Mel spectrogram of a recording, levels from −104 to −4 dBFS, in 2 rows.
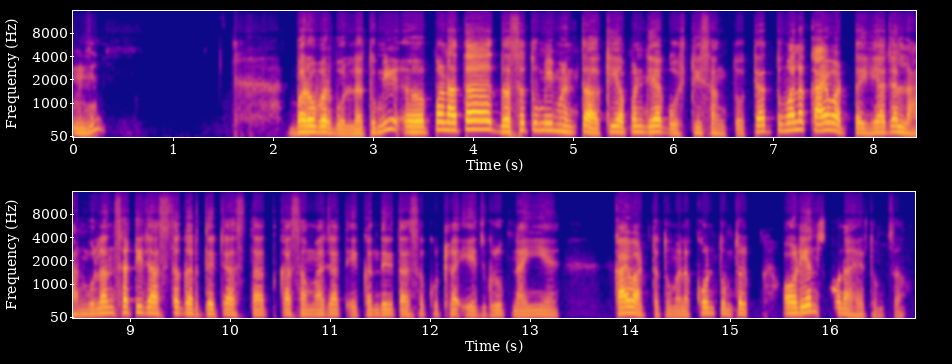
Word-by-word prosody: हं, 145 Hz, -1 st, -4 dB
हं. 205 Hz, +10 st, -7 dB, 1.9 s
बरोबर 170 Hz, -1 st, +6 dB
बोलला 120 Hz, 0 st, -4 dB
तुम्ही 190 Hz, -, -3 dB
अ, 165 Hz, -6 st, +3 dB
पण 230 Hz, -1 st, +5 dB
आता 215 Hz, +3 st, +7 dB, 0.3 s
जसं 175 Hz, +5 st, +3 dB
तुम्ही 210 Hz, -1 st, 0 dB
म्हणता, 175 Hz, -7 st, +2 dB
की 175 Hz, -, 0 dB
आपण 170 Hz, +1 st, +1 dB
ज्या 175 Hz, +2 st, +4 dB
गोष्टी 130 Hz, +3 st, -8 dB
सांगतो, 125 Hz, -2 st, -11 dB
त्यात 185 Hz, +1 st, +2 dB
तुम्हाला 215 Hz, +4 st, +3 dB
काय 200 Hz, +1 st, +7 dB
वाटतं? 205 Hz, -8 st, +2 dB
ह्या 155 Hz, +3 st, -1 dB
ज्या 175 Hz, +3 st, +1 dB
लहान 130 Hz, -6 st, -3 dB
मुलांसाठी 170 Hz, +5 st, -2 dB
जास्त 165 Hz, 0 st, -2 dB
गरजेच्या 145 Hz, +1 st, -4 dB
असतात 135 Hz, 0 st, -8 dB, 0.2 s
का? 145 Hz, -2 st, -4 dB
समाजात 135 Hz, 0 st, -8 dB
एकंदरीत 130 Hz, +2 st, -9 dB
असं 130 Hz, +2 st, -9 dB
कुठलं 135 Hz, +1 st, -8 dB
एज 120 Hz, -2 st, -11 dB
ग्रुप 130 Hz, 0 st, -10 dB
नाहीये. 120 Hz, +1 st, -10 dB, 0.6 s
काय 160 Hz, +2 st, +5 dB
वाटतं 130 Hz, -8 st, 0 dB
तुम्हाला? 115 Hz, -1 st, -11 dB
कोण 160 Hz, 0 st, -4 dB
तुमचं 150 Hz, +1 st, -6 dB, 0.5 s
ऑडियन्स 190 Hz, +5 st, +2 dB
कोण 160 Hz, -, -6 dB
आहे 115 Hz, -5 st, -9 dB
तुमचं? 100 Hz, -3 st, -22 dB
150 Hz, 155 wpm, -20 LUFS, 130-175 Hz, 1.9 s, आता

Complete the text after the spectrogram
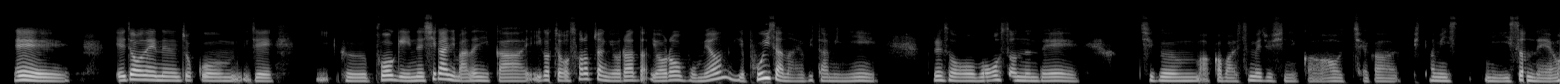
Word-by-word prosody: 예. 170 Hz, -6 st, +5 dB, 0.5 s
예전에는 190 Hz, -3 st, +5 dB
조금 170 Hz, -2 st, -1 dB
이제 160 Hz, -2 st, -1 dB, 0.4 s
이 -, -, -8 dB
그 160 Hz, -1 st, -1 dB
부엌에 210 Hz, -3 st, +4 dB
있는 175 Hz, +2 st, +2 dB
시간이 240 Hz, 0 st, +4 dB
많으니까 160 Hz, -1 st, -2 dB
이것저것 195 Hz, 0 st, -1 dB
서랍장 245 Hz, -6 st, 0 dB
열아다 180 Hz, +2 st, 0 dB
열어보면 190 Hz, -, +1 dB
이게 175 Hz, -7 st, -3 dB
보이잖아요, 165 Hz, -, +4 dB
비타민이. 165 Hz, -2 st, -5 dB, 0.5 s
그래서 195 Hz, -2 st, 0 dB, 0.2 s
먹었었는데 170 Hz, -3 st, 0 dB, 0.6 s
지금 170 Hz, -3 st, -1 dB
아까 -, -, -5 dB
말씀해 155 Hz, +4 st, -3 dB
주시니까 155 Hz, -2 st, -10 dB
아 155 Hz, +1 st, -6 dB
제가 150 Hz, -2 st, -8 dB, 0.2 s
비타민이 170 Hz, -2 st, -3 dB, 0.4 s
있었네요. 150 Hz, 0 st, -2 dB
170 Hz, 300 characters per minute, -24 LUFS, 160-190 Hz, 0.6 s, 예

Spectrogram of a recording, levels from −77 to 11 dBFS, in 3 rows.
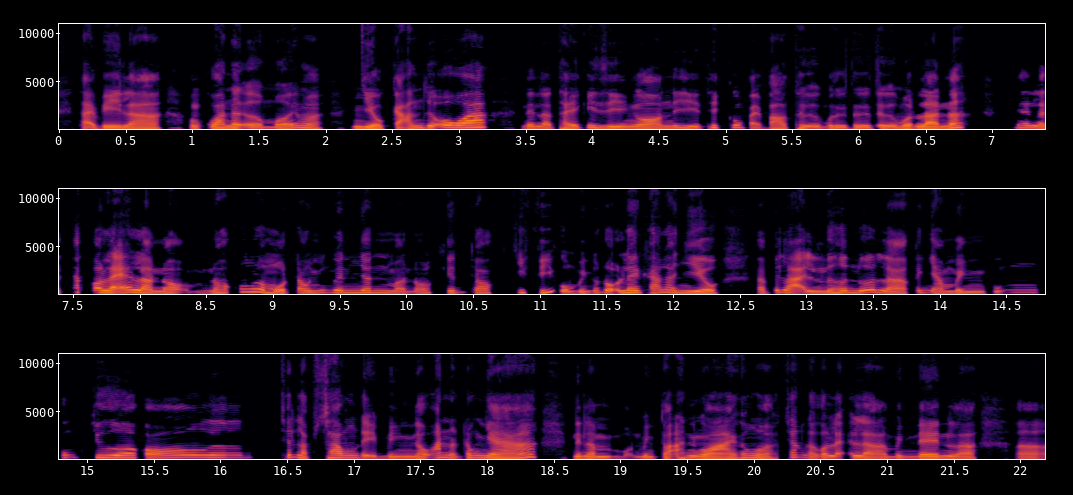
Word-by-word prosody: Tại -, -, +1 dB
vì 145 Hz, +1 st, +2 dB
là, 140 Hz, 0 st, +2 dB, 0.2 s
ờ, 145 Hz, -, -2 dB
qua 180 Hz, 0 st, +3 dB
nơi 180 Hz, 0 st, +4 dB
ở 120 Hz, -3 st, +1 dB
mới 135 Hz, -, 0 dB
mà, 190 Hz, -9 st, 0 dB, 0.2 s
nhiều 145 Hz, -3 st, +4 dB
cám 155 Hz, +7 st, 0 dB
dỗ 200 Hz, +4 st, +4 dB
quá 230 Hz, +2 st, +6 dB, 0.2 s
nên 175 Hz, -1 st, -1 dB
là 140 Hz, -, +1 dB
thấy 150 Hz, +4 st, 0 dB
cái 205 Hz, +2 st, -2 dB
gì 155 Hz, -2 st, +2 dB
ngon, 170 Hz, +2 st, +1 dB
cái 195 Hz, +1 st, -2 dB
gì 165 Hz, -3 st, -1 dB
thích 210 Hz, +7 st, -4 dB
cũng 230 Hz, 0 st, -3 dB
phải -, -, -3 dB
vào 140 Hz, 0 st, -2 dB
thử, 130 Hz, -7 st, -1 dB
thử, 135 Hz, -2 st, 0 dB
thử, 140 Hz, +1 st, -1 dB
thử 135 Hz, -2 st, 0 dB
một 155 Hz, +2 st, +2 dB
lần 155 Hz, 0 st, +5 dB
á, 195 Hz, +4 st, +4 dB, 0.4 s
nên 205 Hz, -2 st, -3 dB
là 185 Hz, -, +1 dB
chắc 240 Hz, 0 st, -8 dB
có 230 Hz, -, +3 dB
lẽ 225 Hz, +3 st, +6 dB
là 220 Hz, -5 st, +6 dB
nó 175 Hz, +2 st, 0 dB, 0.2 s
nó 180 Hz, +2 st, -2 dB
cũng 300 Hz, +1 st, -3 dB
là 280 Hz, -, +3 dB
một 175 Hz, -9 st, +1 dB
trong 200 Hz, -2 st, -1 dB
những 220 Hz, +2 st, -9 dB
nguyên 215 Hz, -1 st, -1 dB
nhân 210 Hz, -1 st, -1 dB
mà 165 Hz, -6 st, -3 dB
nó 170 Hz, +6 st, -6 dB
khiến 200 Hz, +3 st, -4 dB
cho 210 Hz, -3 st, -3 dB, 0.2 s
chi 220 Hz, -, -7 dB
phí 225 Hz, +7 st, -1 dB
của -, -, +1 dB
mình 160 Hz, 0 st, -4 dB
nó 210 Hz, -, -5 dB
độn 220 Hz, -, +2 dB
lên 215 Hz, -1 st, +3 dB
khá 205 Hz, +2 st, -3 dB
là 245 Hz, -1 st, -2 dB
nhiều. 175 Hz, -5 st, +2 dB, 0.3 s
Và 175 Hz, -, -2 dB
với 220 Hz, -, -3 dB
lại 215 Hz, -5 st, +3 dB
l 175 Hz, 0 st, 0 dB
hơn 205 Hz, +3 st, +1 dB
nữa 220 Hz, +5 st, +3 dB
là 180 Hz, -10 st, +1 dB
cái 210 Hz, -, -7 dB
nhà 185 Hz, -6 st, -3 dB
mình 150 Hz, -3 st, -3 dB
cũng 245 Hz, -, -13 dB
cũng 235 Hz, +1 st, -9 dB
chưa 225 Hz, -2 st, +2 dB
có, 215 Hz, +4 st, 0 dB, 0.2 s
ờ, 235 Hz, -1 st, -4 dB, 0.3 s
thiết 250 Hz, -, -1 dB
lập 205 Hz, -5 st, +1 dB
xong 215 Hz, +1 st, 0 dB
để -, -, -1 dB
mình 160 Hz, -1 st, -3 dB
nấu 175 Hz, +4 st, 0 dB
ăn 225 Hz, +1 st, -2 dB
ở 190 Hz, -, -1 dB
trong 200 Hz, +4 st, -1 dB
nhà 175 Hz, -4 st, +3 dB
á, 260 Hz, +8 st, +2 dB, 0.3 s
nên 160 Hz, +2 st, 0 dB
là 170 Hz, -, +3 dB, 0.2 s
bọn 150 Hz, -, -14 dB
mình 150 Hz, -1 st, -3 dB
toàn 145 Hz, +1 st, 0 dB
ăn 185 Hz, +2 st, -1 dB
ngoài 160 Hz, -2 st, +4 dB
không 200 Hz, -1 st, 0 dB
à. 155 Hz, -, -1 dB
Chắc 245 Hz, 0 st, -7 dB
là 165 Hz, -, -3 dB
có 195 Hz, -, 0 dB
lẽ 195 Hz, -, +1 dB
là 175 Hz, -8 st, +2 dB
mình 140 Hz, 0 st, -6 dB
nên 180 Hz, +2 st, +3 dB
là, 155 Hz, -4 st, 0 dB, 0.3 s
à, 140 Hz, -, -4 dB
180 Hz, 285 wpm, -22 LUFS, 155-215 Hz, 0.4 s, quá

